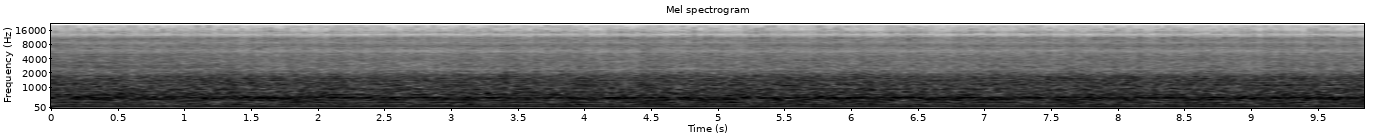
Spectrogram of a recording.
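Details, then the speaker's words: John Deere JS26 push mower, Briggs & Stratton engine, after its blade hit something hard, running after repair and reassembly: steady, even drone with no misses or surging, improved, but still vibrating a lot; bent shaft suspected. "that's an improvement anyways still feels like it's vibrating a lot i think they probably bent the shaft but i think the mower is usable uh in this condition"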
